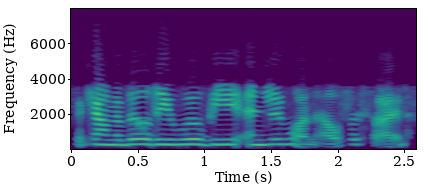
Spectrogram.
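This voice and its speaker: A woman's voice: sits high, animated, quick pace, no echo. A woman fire officer giving clipped, procedural incident command reports over a two-way radio. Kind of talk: firefighter radio dispatch traffic. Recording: tinny narrowband two-way radio.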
